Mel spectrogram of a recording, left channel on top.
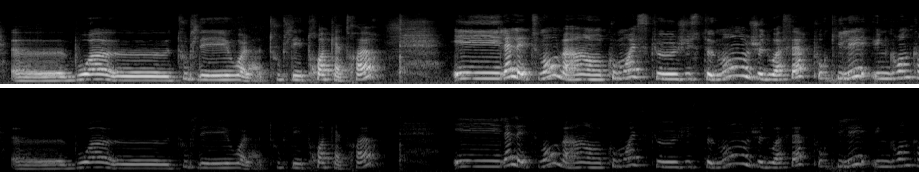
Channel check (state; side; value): quieter; right; 23.1 dB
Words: boit toutes les 3-4 heures. Et l'allaitement, comment est-ce que justement je dois faire pour qu'il ait une grande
